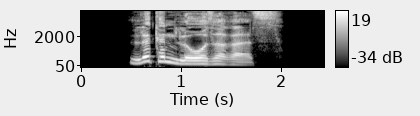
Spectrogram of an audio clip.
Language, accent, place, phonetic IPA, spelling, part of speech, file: German, Germany, Berlin, [ˈlʏkənˌloːzəʁəs], lückenloseres, adjective, De-lückenloseres.ogg
- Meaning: strong/mixed nominative/accusative neuter singular comparative degree of lückenlos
